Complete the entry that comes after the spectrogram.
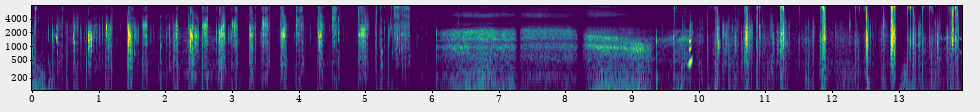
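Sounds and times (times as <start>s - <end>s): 
soft tongue licking: 0.0s - 5.9s, 9.3s - 13.9s
sucking sounds: 5.0s - 13.9s.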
